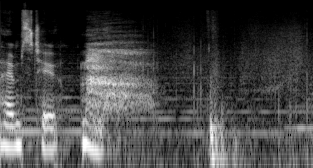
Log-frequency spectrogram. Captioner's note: sighs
